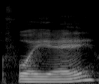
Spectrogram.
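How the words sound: It is said with an English accent. "the English pronunciation, though, is not exactly the same as the French"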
